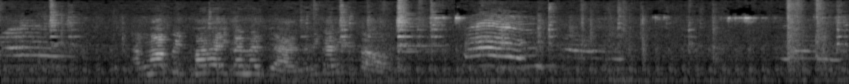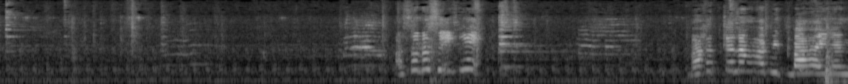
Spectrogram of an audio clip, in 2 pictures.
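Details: Rescued pet cats at lunch feeding, meowing repeatedly in short arched calls, some overlapping in quick bursts, mixed with a woman talking to them in Tagalog, laughter, soft music and faint traffic noise.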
